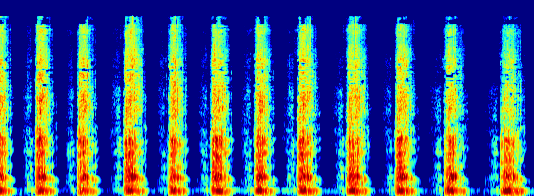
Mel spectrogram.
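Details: A lion, recorded at very close range, gives a run of deep, throaty grunting roars, each a short, heavy burst repeated steadily.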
